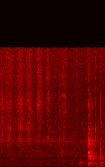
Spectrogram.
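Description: Quiet kitchen room noise with a metal spoon faintly stirring a thick sour-cream sauce in a ceramic bowl.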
